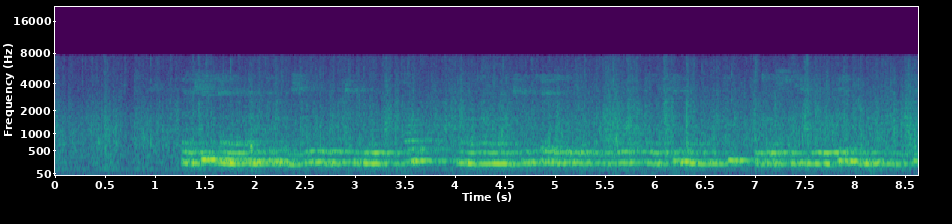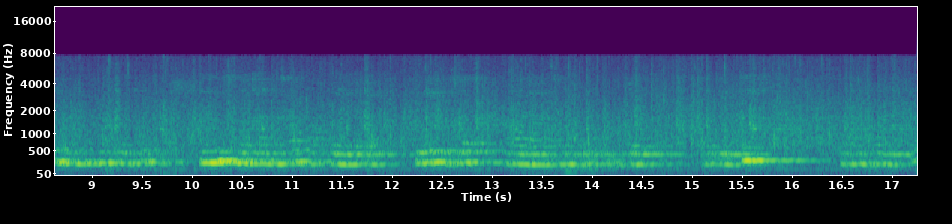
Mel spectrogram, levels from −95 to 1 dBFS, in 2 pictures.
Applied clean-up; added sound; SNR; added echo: none; Rain; 14 dB; reverberation time 1.2 s.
